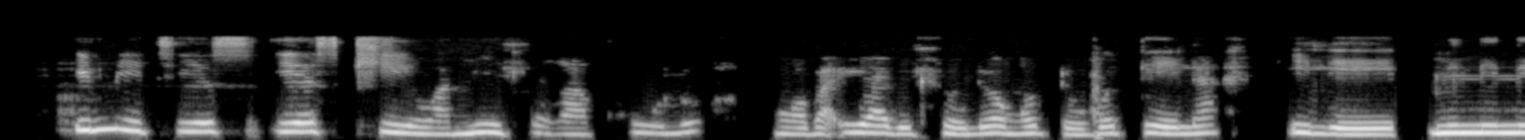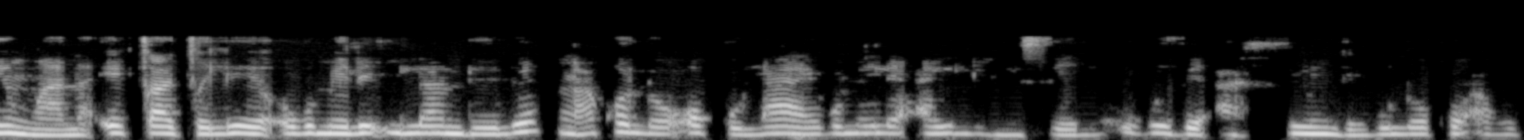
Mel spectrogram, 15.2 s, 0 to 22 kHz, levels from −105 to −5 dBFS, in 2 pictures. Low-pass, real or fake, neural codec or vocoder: 7.2 kHz; real; none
